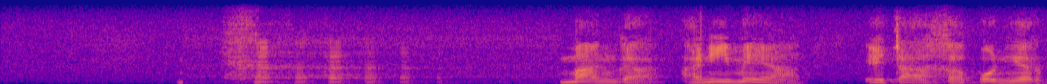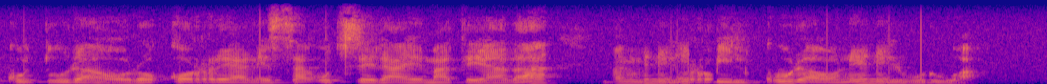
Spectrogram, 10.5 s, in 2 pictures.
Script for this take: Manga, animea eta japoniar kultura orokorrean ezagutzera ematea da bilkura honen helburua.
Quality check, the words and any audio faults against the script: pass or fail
fail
